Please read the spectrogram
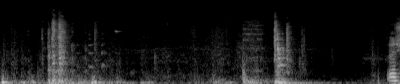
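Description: Wooden hut door being handled and swung open, with a sharp knock about half a second in and a couple more knocks a little before three seconds.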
